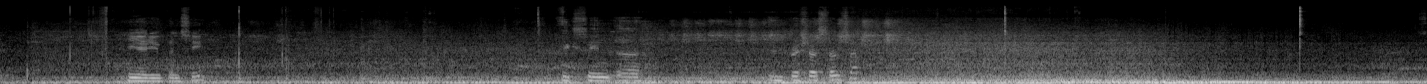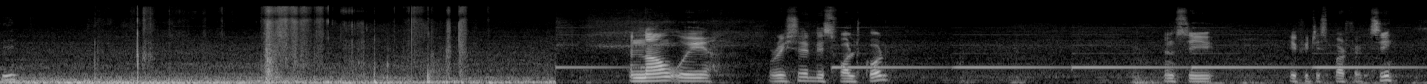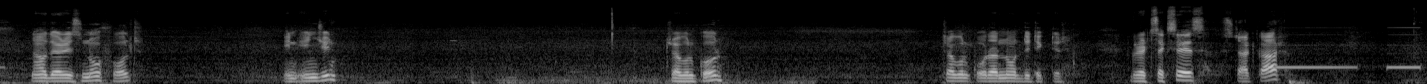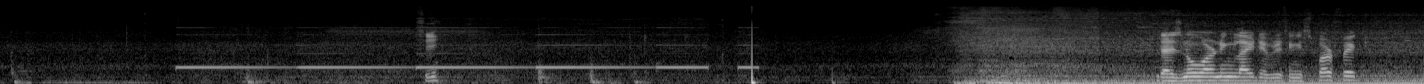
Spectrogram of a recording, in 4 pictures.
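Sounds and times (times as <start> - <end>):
car engine starting and running: 0.0 - 20.0, 52.1 - 57.0
dashboard warning chime beeping: 19.8 - 20.6, 22.6 - 28.6, 41.3 - 42.8, 44.6 - 50.4
steady electronic tone: 19.8 - 21.1.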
